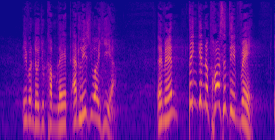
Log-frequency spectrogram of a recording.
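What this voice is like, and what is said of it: Thai-accented English. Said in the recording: “You have a Thai pastor, speak with Thai accent”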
